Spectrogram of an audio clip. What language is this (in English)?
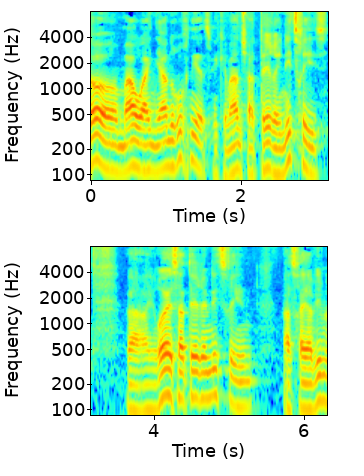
Hebrew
